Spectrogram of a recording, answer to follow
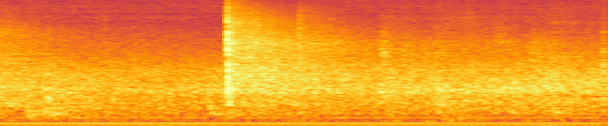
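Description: A single sharp knock about one and a half seconds in, echoing for about a second in a large, reverberant church, over faint steady room hiss.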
